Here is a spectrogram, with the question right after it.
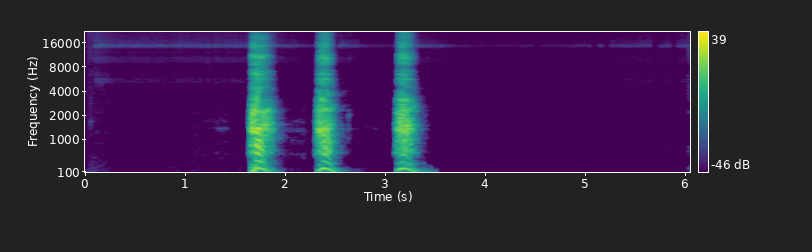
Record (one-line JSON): {"exhalation_length": "6.1 s", "exhalation_amplitude": 32768, "exhalation_signal_mean_std_ratio": 0.23, "survey_phase": "beta (2021-08-13 to 2022-03-07)", "age": "65+", "gender": "Male", "wearing_mask": "No", "symptom_none": true, "smoker_status": "Never smoked", "respiratory_condition_asthma": false, "respiratory_condition_other": false, "recruitment_source": "REACT", "submission_delay": "2 days", "covid_test_result": "Negative", "covid_test_method": "RT-qPCR", "influenza_a_test_result": "Unknown/Void", "influenza_b_test_result": "Unknown/Void"}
